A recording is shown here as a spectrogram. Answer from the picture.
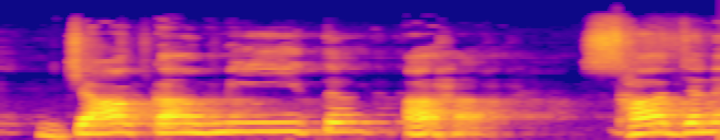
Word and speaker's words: ਜਾ ਕਾ: इसनू साध संगत जज्जे नू कन्ना उपर बिंदी लगा के उच्चारण नहीं करना, बिंदी रहत उच्चारण होएगा। इत्थे नासक उच्चारण नहीं उच्चारण करना।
